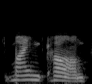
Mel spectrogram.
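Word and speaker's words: Mein: okay first it's pronounced minec M how do you say Hitler's book M mine mine like a land mine oh okay okay mine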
